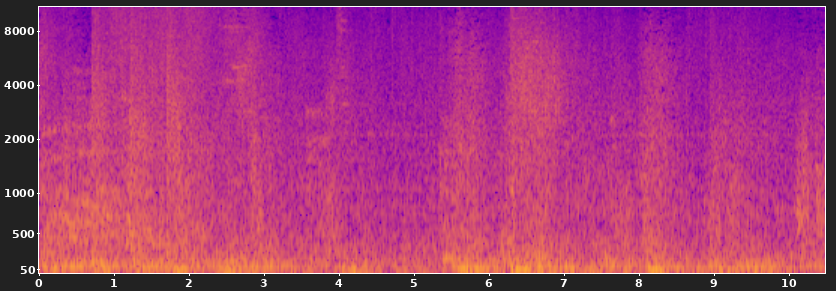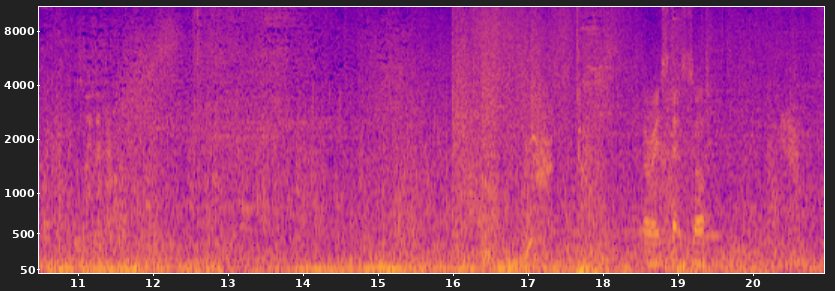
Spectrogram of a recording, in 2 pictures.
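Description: Sword blows clash and strike with sharp impacts.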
